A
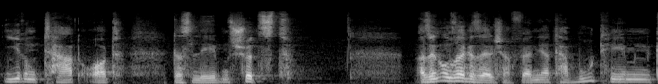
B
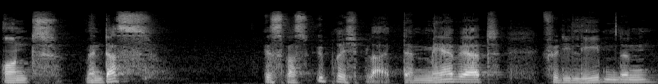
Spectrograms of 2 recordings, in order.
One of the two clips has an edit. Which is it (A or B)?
A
